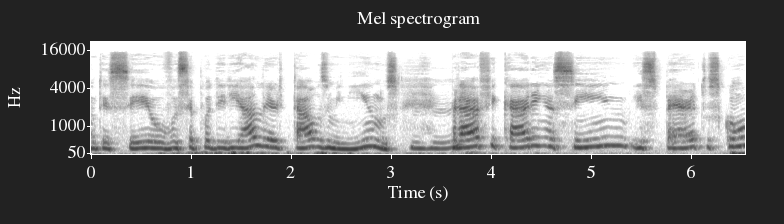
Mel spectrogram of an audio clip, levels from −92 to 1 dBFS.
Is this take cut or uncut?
uncut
